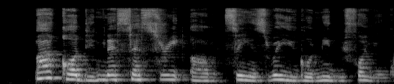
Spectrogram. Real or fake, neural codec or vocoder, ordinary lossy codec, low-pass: real; none; none; 14.4 kHz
